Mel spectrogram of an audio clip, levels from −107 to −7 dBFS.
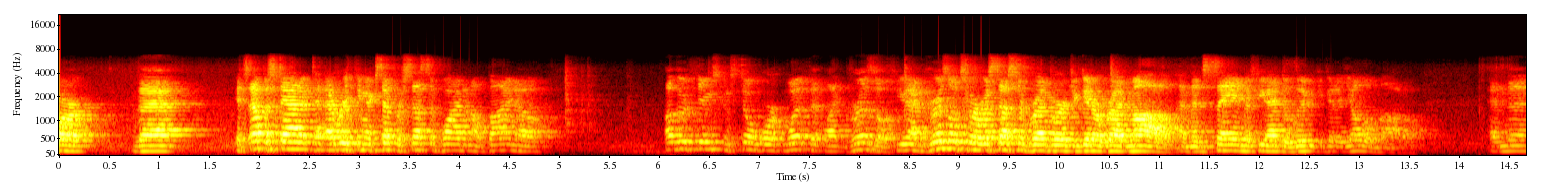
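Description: Level changes are being applied in coarse steps with no smoothing between them, so each jump leaves a small click, a fault known as zipper noise. From 3.33 to 4.27 s the level drops by around 15 dB in 1 dB steps, roughly ten per second. It rises by a similar amount from 8.02 to 9.30 s, and from 12.37 to 12.72 s it falls by around 10 dB in 3 dB steps, so the ticking there is coarser.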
